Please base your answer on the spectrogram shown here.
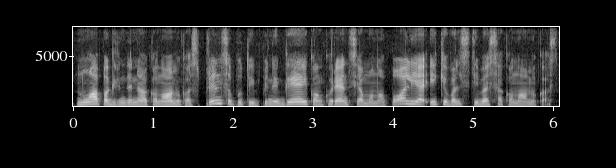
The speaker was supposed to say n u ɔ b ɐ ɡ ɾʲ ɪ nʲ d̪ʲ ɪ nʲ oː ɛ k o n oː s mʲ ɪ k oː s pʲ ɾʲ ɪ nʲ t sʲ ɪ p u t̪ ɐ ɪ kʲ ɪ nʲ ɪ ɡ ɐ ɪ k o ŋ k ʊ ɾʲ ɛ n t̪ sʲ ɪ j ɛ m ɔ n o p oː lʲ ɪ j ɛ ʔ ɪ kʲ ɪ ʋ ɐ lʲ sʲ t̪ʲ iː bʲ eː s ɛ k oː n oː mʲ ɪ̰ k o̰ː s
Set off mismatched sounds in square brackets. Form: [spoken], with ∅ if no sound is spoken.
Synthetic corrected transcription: n u ɔ [p] ɐ ɡ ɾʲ ɪ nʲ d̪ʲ ɪ nʲ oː ɛ k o n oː [∅] mʲ ɪ k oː s pʲ ɾʲ ɪ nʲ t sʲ ɪ p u t̪ ɐ ɪ [pʲ] ɪ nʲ ɪ ɡ ɐ ɪ k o ŋ k ʊ ɾʲ ɛ n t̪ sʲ ɪ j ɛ m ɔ n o p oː lʲ ɪ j ɛ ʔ ɪ kʲ ɪ ʋ ɐ lʲ sʲ t̪ʲ iː bʲ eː s ɛ k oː n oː mʲ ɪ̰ k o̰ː s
